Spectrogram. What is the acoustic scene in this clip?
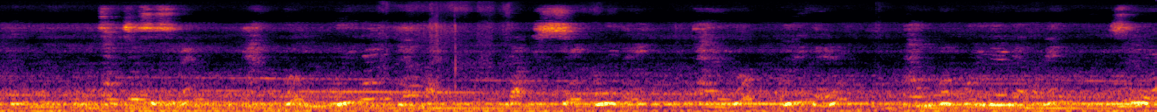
bus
